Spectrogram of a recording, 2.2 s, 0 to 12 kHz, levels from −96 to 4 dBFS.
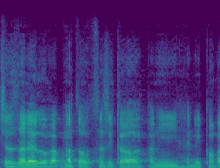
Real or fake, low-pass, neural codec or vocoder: fake; 10.8 kHz; codec, 24 kHz, 0.9 kbps, WavTokenizer, medium music audio release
